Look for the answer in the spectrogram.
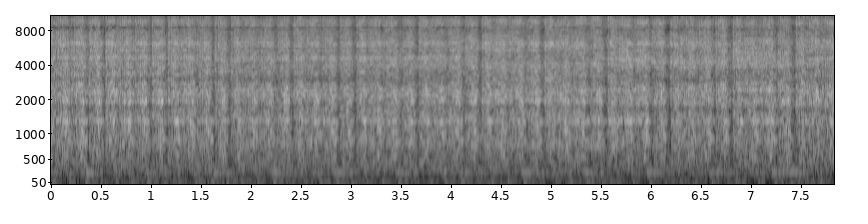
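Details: CAT 307SSR mini excavator, Mitsubishi engine, after fuel injection pump installation to fix a no-start: diesel settles into an even, steady clatter with a firm low thrum and no misses; normal running.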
